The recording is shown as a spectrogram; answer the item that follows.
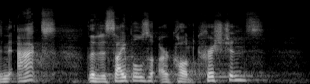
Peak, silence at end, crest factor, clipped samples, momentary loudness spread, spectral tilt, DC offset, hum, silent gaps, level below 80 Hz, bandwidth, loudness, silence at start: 0 dBFS; 0.5 s; 20 dB; under 0.1%; 14 LU; -5 dB/octave; under 0.1%; none; none; -66 dBFS; 15 kHz; -21 LUFS; 0 s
